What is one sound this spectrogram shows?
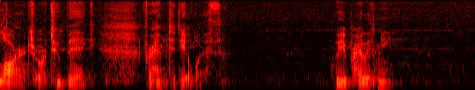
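A man speaks into a microphone in short bursts with pauses.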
